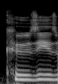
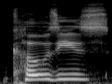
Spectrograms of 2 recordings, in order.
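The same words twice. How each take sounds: First: "koozies" said with an oo sound; "koozies" rhyming with floozies; "koozies", first vowel as in goose. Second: "cozies" said with a long o, like cozy; "cozies" rhyming with rosy. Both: Shown as a demonstration. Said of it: "whatever you wanna call 'em".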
